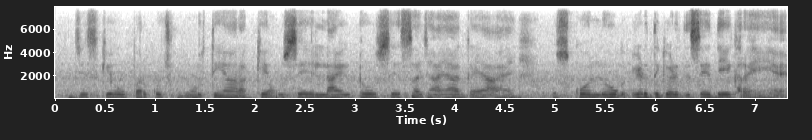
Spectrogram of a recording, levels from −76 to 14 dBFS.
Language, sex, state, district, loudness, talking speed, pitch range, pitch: Hindi, male, Maharashtra, Solapur, -16 LUFS, 155 wpm, 125-140 Hz, 135 Hz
